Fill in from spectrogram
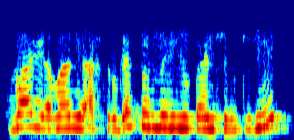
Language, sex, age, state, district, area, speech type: Kashmiri, female, 30-45, Jammu and Kashmir, Budgam, rural, conversation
